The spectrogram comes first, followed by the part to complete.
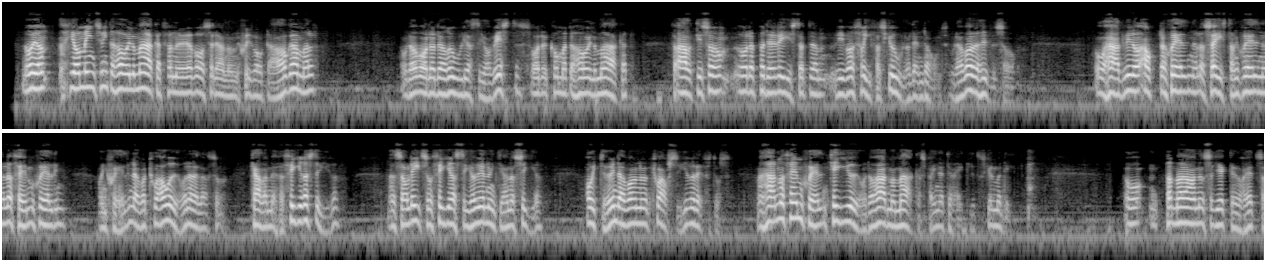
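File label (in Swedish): Jämshög Blekinge, dialekter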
